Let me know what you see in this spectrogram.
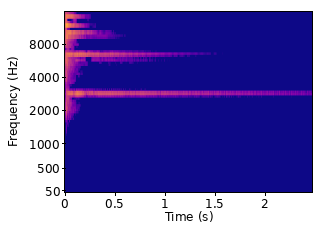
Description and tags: finger cymbals side01
This pack contains sound samples of finger cymbals. Included are hits and chokes when crashed together as well as when hit together from the edges. There are also some effects.
bell, chime, cymbal, ding, finger-cymbals, orchestral, percussion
